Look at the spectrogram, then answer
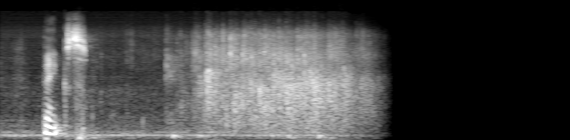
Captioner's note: audience applauding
